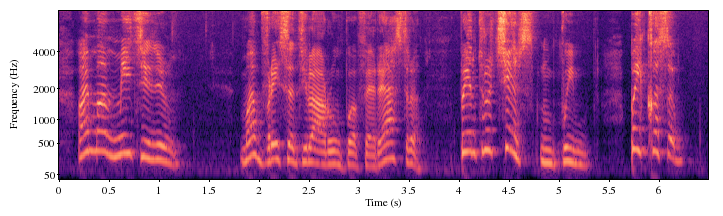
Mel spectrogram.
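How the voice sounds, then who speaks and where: Very slow and broken by long, frequent pauses, a woman's high-pitched voice makes very wide pitch swings at very even loudness. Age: 80s+. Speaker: retiree, fanzine maker. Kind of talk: casual conversation, storytelling. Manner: animated.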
